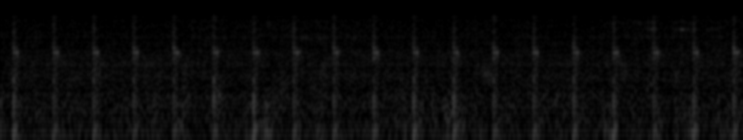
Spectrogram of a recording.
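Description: Faint, even ticking, about three ticks a second, over an otherwise near-silent room.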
